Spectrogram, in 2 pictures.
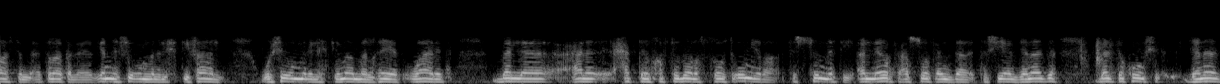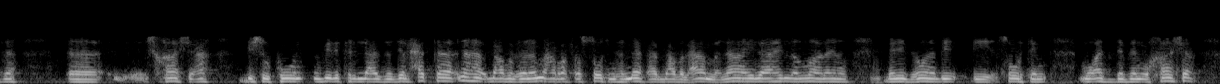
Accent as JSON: {"language": "Arabic", "country": "Saudi Arabia", "said": "أنه في زواجات حصلت مثل عندنا في السعودية"}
